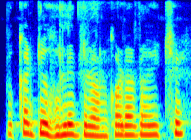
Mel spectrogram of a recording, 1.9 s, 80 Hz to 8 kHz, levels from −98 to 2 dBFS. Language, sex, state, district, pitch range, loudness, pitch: Bengali, male, West Bengal, Cooch Behar, 195-220 Hz, -14 LUFS, 205 Hz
